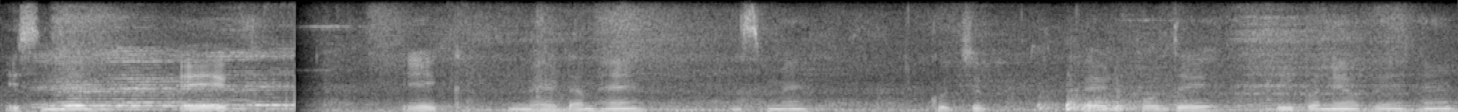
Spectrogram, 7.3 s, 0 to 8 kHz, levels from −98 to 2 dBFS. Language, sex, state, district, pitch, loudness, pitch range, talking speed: Hindi, male, Rajasthan, Jaipur, 130 Hz, -19 LUFS, 120-140 Hz, 105 wpm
